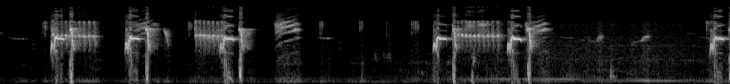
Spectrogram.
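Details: Male bar-winged prinia, a territorial bird, singing loud buzzy phrases: harsh rasping bursts with a sharp whistled note at the start of each, repeated in short clusters with brief pauses, some fainter calls between.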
